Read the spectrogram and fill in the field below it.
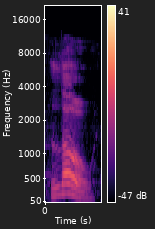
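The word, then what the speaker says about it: לו: with our new vowel low is correct mitsu Yan again some Israelis would say l but either l or low is correct by the way low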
